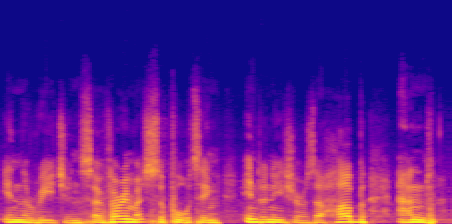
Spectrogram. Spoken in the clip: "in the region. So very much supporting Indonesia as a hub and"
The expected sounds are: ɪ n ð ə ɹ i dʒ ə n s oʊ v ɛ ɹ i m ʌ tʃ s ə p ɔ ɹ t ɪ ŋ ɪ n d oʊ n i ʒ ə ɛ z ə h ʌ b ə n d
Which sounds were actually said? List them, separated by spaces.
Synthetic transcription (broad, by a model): ɪ n ð ə ɹ i dʒ ə n s oʊ v ɛ ɹ i m ʌ tʃ s ə p ɔ ɹ t ɪ ŋ ɪ n d oʊ n i ʒ ə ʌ z ə h ʌ b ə n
